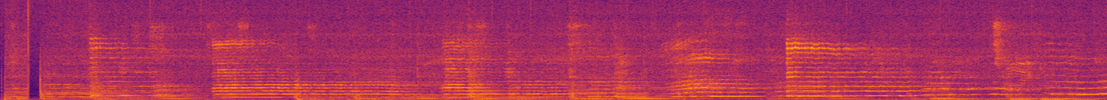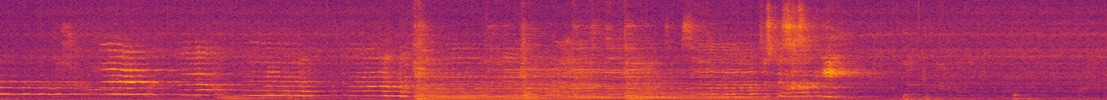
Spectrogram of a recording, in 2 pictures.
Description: soundcheck

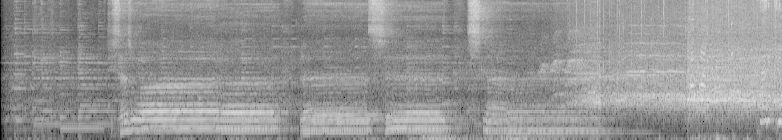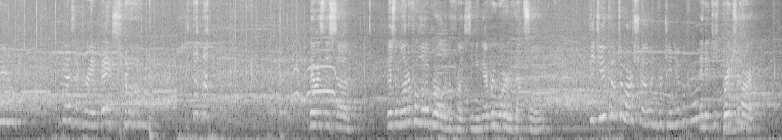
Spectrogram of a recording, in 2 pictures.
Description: little girl singing, crowd talk

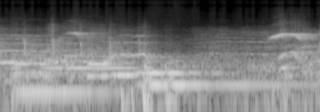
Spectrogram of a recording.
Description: crowd

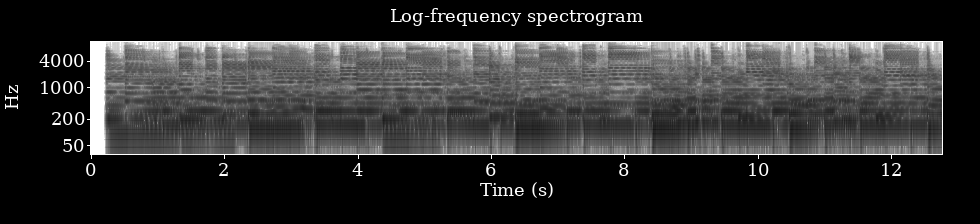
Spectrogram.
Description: instrumental

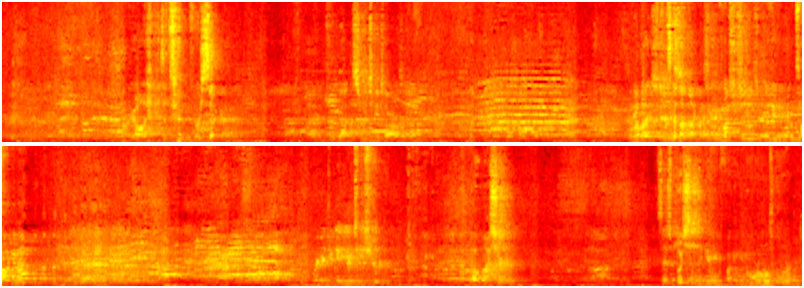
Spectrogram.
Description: bush talk tuning

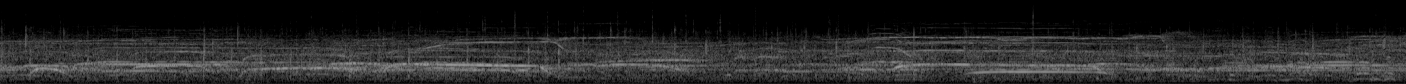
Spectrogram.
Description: crowd noise

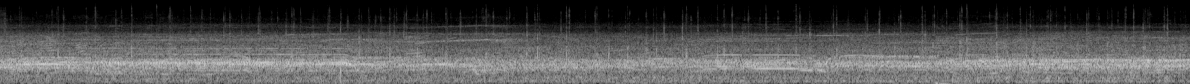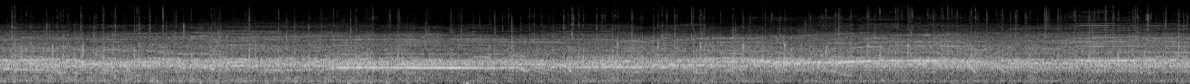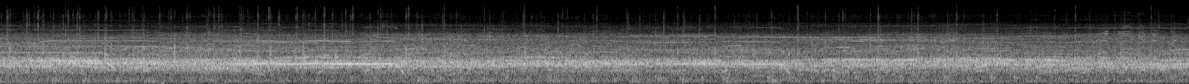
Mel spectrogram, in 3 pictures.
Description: applause

